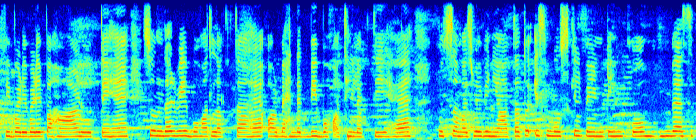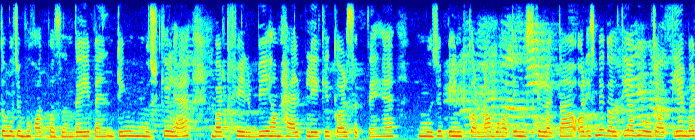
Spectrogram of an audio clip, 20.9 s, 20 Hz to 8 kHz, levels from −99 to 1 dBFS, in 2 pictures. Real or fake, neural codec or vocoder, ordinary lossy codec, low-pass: real; none; none; none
